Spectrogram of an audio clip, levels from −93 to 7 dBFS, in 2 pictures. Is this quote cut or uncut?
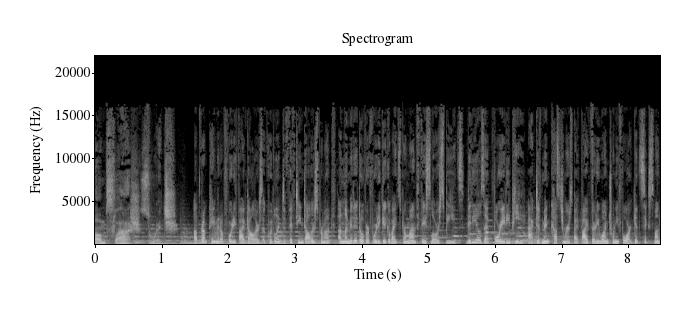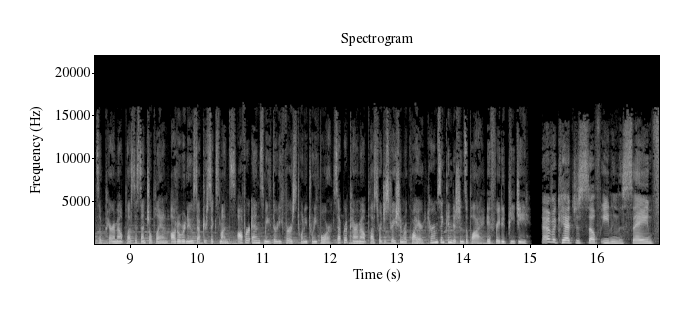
cut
